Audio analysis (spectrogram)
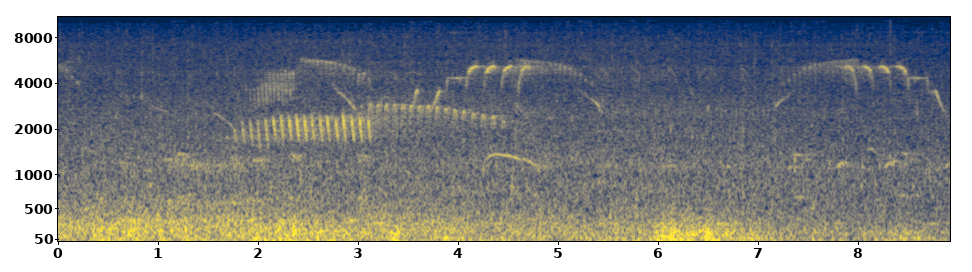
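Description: A deep, steady rumble of thunder rolls through the whole stretch, swelling slightly near the end, while birds chirp and trill faintly above it. No one speaks.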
